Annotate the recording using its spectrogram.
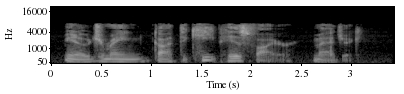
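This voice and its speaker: Here a man with a medium pitch uses an unremarkable speaking voice, a fairly slow pace and fairly even intonation. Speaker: podcast host. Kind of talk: casual chat.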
